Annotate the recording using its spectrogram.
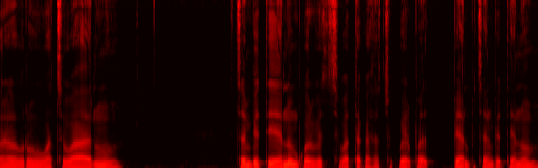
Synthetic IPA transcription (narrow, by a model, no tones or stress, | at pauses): oɾauɾowat͡ʃaβanu | t͡ʃambetenomkoɾβet͡ʃaβatakas̬at͡ʃukueɾp | peanpat͡ʃambetenom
